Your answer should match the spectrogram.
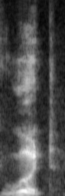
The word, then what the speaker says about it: would: so the same like would should you don't pronounce the letter l okay don't forget that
